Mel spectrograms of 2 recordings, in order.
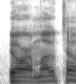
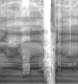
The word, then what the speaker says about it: Uramoto: Oramoto. I think I pronounced it right. You did. You got All it. right, Uramoto, thank you for being on the program today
